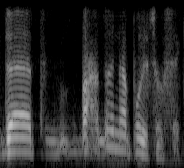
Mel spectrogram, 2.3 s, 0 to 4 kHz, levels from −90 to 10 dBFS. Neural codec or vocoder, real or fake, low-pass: codec, 16 kHz, 0.9 kbps, LongCat-Audio-Codec; fake; 3.6 kHz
